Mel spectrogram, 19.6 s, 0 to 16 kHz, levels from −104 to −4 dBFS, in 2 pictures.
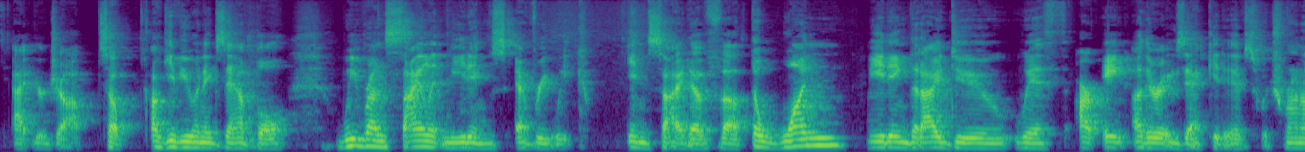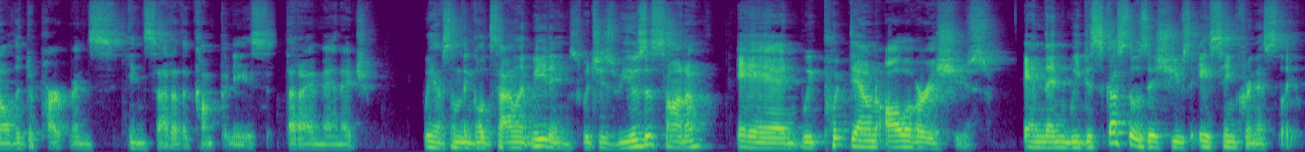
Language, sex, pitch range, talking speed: English, male, 125-155 Hz, 205 wpm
